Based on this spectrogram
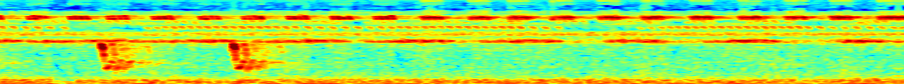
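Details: Nocturnal large-tailed nightjar, locally burung malas or burung tukang, whose call resembles carpentry. Two hollow knocking notes come in quick succession early on, then only a steady, shrill insect drone remains.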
